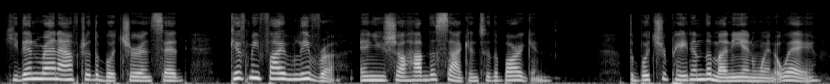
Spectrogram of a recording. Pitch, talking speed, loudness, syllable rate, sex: 200 Hz, 215 wpm, -17 LUFS, 5.8 syllables/s, female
